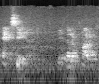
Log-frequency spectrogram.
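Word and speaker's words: 0xdata: It's a company called Xdata. They've got a product called H2O. Oxdata. Oxdata. There's debate even in the company if the O is pronounced.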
